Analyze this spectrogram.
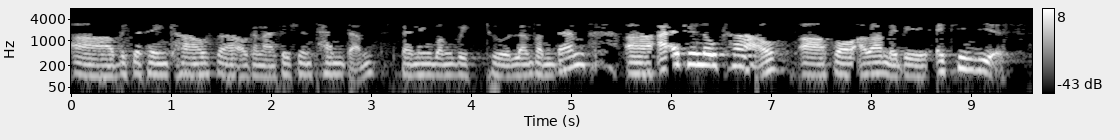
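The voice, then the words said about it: Hong Kong English accent. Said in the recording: “As you can hear from my accent, I'm not from New Zealand, not a Kiwi. I come from Hong Kong.”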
